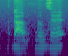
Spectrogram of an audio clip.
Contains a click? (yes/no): no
